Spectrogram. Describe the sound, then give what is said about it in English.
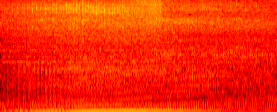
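A sedan's engine revs up, its low rumble climbing in pitch and then settling as the car pulls away from the curb outside a church, loud and continuous with no voices. “Two Gestapo agents dressed with long black leather trench coats came in, snatched him and dragged him to a waiting sedan that was idling at the curb outside of the church and took him to Gestapo headquarters in the First District.”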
